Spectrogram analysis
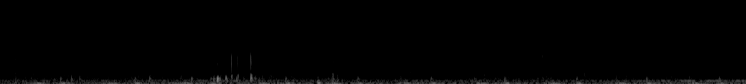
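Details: Bowel sounds recorded after eating hotdogs following 10 hours with a completely empty stomach: low gurgling and rumbling with a few brief higher squeaks over a steady hum.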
